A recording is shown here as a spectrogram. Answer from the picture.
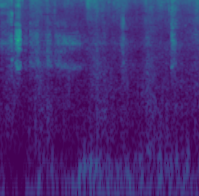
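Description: Footsteps in snow, a run of soft, irregular thumps.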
